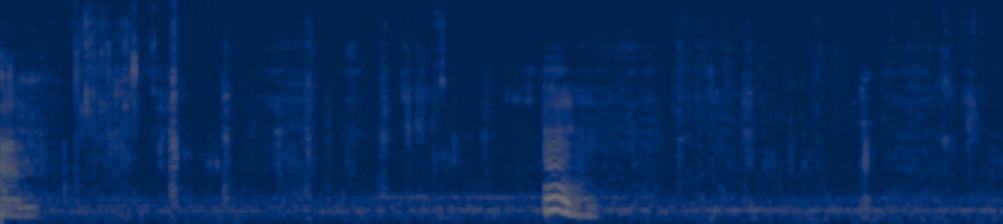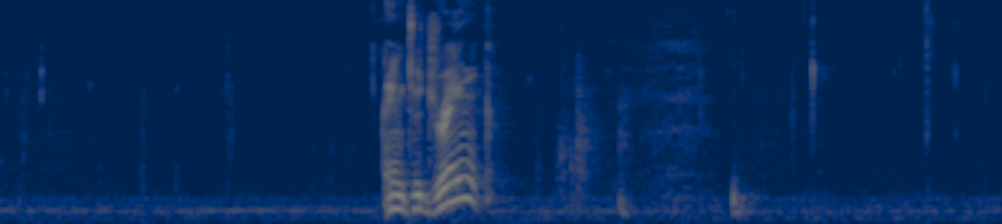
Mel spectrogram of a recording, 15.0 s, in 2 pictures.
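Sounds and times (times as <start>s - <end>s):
crunching and chewing crisp food: 0.0s - 10.5s, 11.3s - 15.0s
person humming: 4.1s - 4.6s.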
